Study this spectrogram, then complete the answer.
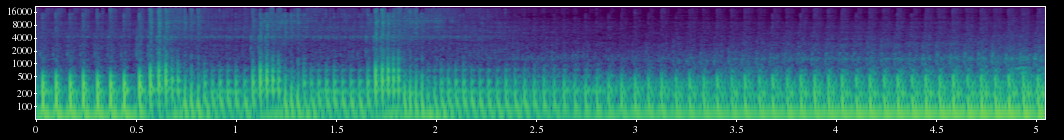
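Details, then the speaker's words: Motorcycle cold start after sitting unused, jump-started from a weak battery: a few quick throttle blips, then settles into a steady, even idle pulse, left running to charge the battery; runs normally. "നമുക്കിനി jumper ഒഴിവാക്കാംട്ടോ വണ്ടി start ആയി ഇനി കുറച്ചു നേരം ഒന്ന് starting തന്നെ ഇരിക്കട്ടെ"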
